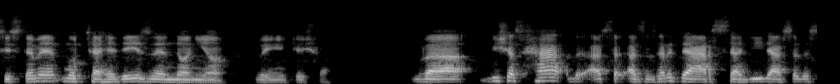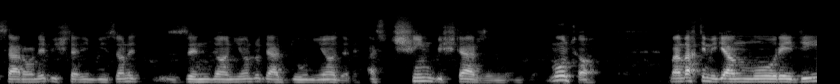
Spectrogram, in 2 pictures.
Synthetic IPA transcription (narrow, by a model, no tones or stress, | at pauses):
sist̪e̞memot̪ʰːæɦe̞d̪e̞jeze̞nd̪ɒːnijɒːn | beincʰe̞ʃvæɾ | væbiːʃæzhæ̰sæznæzæɾed̪æɾsæd̪iːd̪æɾsæd̪esæɾɒːne̞biːʃt̪æɾiːnmiːzɒːne | ze̞nd̪ɒːnijɒːnrod̪æɾd̪onjɒːd̪ɒːɾeæz̥t͡ʃʰiːnbiːʃt̪æɾze̞nd̪ɒnmid̪onemont̪ʰɑɒ | mænvæxt̪iːmiːɟæmːoːɾe̞d̪iː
